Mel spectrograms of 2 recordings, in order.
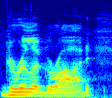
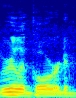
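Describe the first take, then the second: First: The name is said with an 'od' sound. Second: The name is said with an 'or' sound. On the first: The speaker calls it right. "but I think it's Grodd" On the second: The speaker calls it wrong. "I always call him Gorilla Gord"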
